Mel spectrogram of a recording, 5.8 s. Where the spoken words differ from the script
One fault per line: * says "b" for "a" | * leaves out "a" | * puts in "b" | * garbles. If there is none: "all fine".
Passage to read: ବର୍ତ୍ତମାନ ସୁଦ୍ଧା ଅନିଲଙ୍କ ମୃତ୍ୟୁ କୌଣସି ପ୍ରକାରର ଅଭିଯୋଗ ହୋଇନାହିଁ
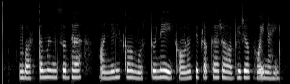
* puts in "ନେଇ"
